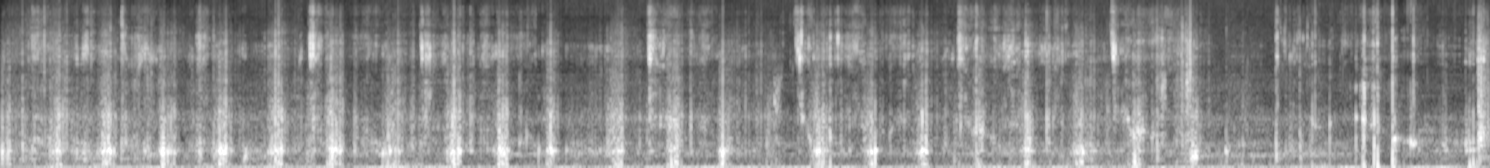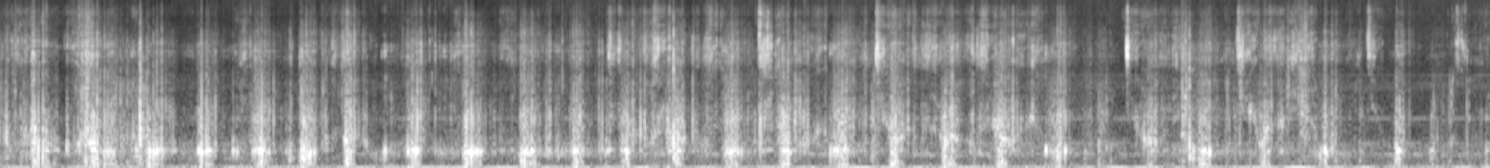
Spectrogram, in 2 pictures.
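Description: Close-miked biting and chewing of frozen sweets and ice: a dense run of sharp crunches, several a second.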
